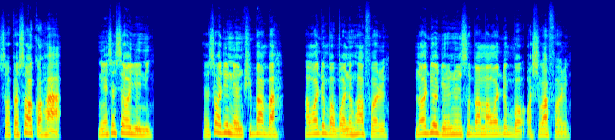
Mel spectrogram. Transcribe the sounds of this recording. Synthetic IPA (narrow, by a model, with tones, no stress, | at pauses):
sɛ˨ɔ˨pɛ˨sɛ˦ɔ˦kʰɔ˨ɦa˦˨ | nɪ̃˨ɛ̃˨s̬ɛ˦sɛ˦ɔ˨jɛ˨nĩ˦ | nɛ̃˨sɛ˦ɔ˦˨dɪ˦næ̃˨t͡ɕᶣʰu˦ba˦ba˦ | mã˦wɔ˦dɪ˦bɔ˨bɔ˨nɪ̃˦ɦʊ̃˦a˦fɔ˨ɾɪ˦ | nã˦ɔ˦dɪ˦ɔ˨d͡ʑᶣe˨nɪ̃˦nʊ̃˦n̩˦sʊ˦ba˦mã˦wɔ˦dɪ˦bɔ˨ʔɔ̰˨ɕɪ˦wa˦fɔ̰˨ɾɪ˦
